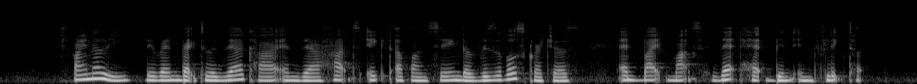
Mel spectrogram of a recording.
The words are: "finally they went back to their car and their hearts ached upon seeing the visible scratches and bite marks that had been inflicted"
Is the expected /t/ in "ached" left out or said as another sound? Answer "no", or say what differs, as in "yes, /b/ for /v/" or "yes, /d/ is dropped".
no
